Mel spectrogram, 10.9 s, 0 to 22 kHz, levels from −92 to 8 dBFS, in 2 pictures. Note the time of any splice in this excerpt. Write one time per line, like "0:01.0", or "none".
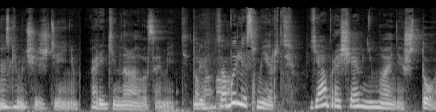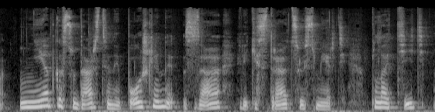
0:02.4
0:03.8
